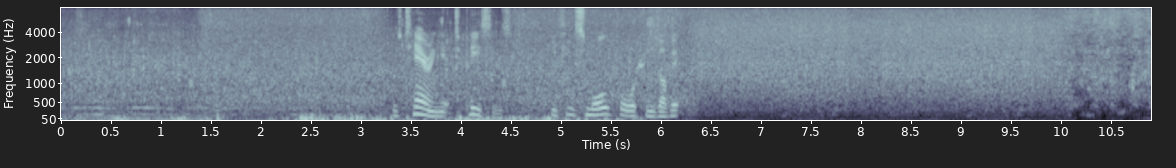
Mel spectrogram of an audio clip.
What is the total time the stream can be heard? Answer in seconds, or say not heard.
11 s.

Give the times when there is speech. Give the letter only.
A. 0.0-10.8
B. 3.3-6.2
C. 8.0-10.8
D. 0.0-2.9
B.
